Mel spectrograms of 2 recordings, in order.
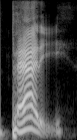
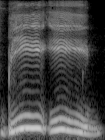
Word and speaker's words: Bede: Their name is Batty. It's isn't it Beady? It's Bede? You think that's Batty? How is that Batty?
